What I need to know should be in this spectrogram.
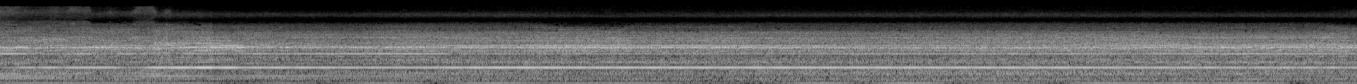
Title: YORK CHILLER YCIV COMPRESSOR ABNORMAL SOUND! SCREW COMPRESSOR! YORK AIR COOLED CHILLER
